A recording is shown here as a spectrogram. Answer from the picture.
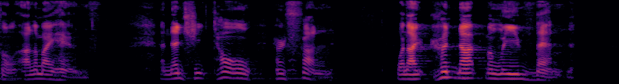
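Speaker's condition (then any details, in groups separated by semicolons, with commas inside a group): Speech impediment; speaks publicly with new voice as motivational speaker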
